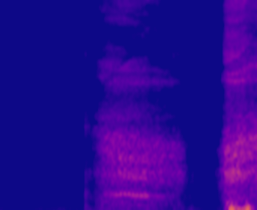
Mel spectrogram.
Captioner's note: inhales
